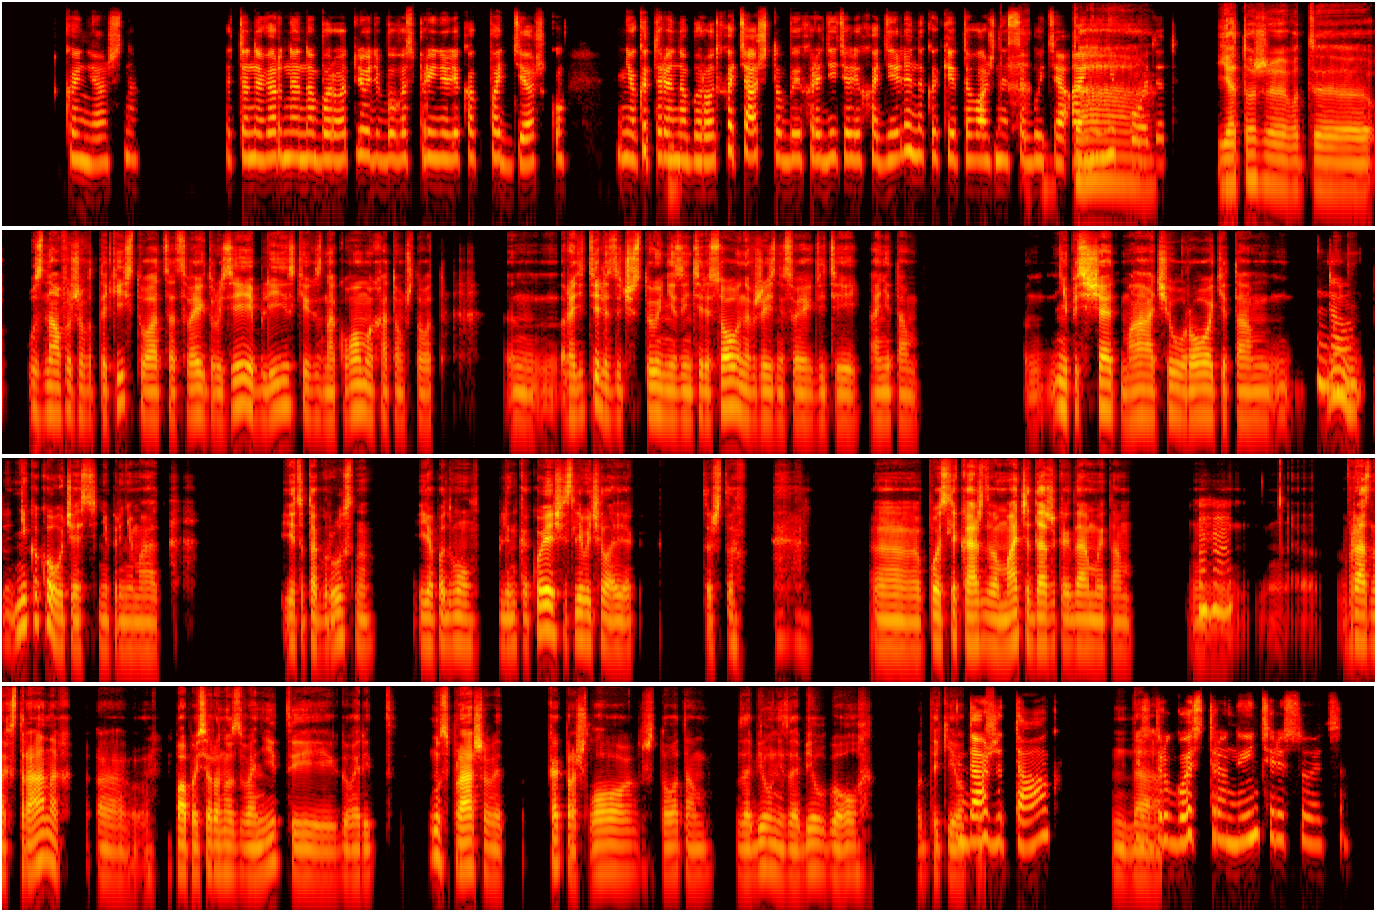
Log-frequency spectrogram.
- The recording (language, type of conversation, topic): Russian, podcast, Как на практике устанавливать границы с назойливыми родственниками?
- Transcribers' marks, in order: tapping; chuckle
